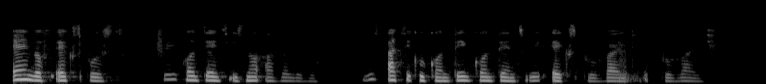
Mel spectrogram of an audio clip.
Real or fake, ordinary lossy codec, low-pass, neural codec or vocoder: real; Opus, 32 kbps; 7.2 kHz; none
